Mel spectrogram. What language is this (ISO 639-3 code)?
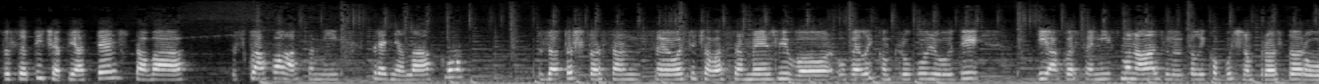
hrv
